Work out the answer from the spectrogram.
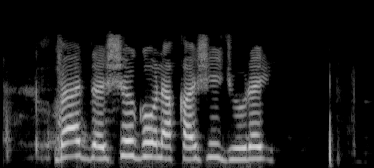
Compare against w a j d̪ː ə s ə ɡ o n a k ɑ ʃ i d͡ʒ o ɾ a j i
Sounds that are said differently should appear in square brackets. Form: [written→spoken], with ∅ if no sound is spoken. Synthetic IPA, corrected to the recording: [w→b] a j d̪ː ə [s→ʃ] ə ɡ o n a [k→q] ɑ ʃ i d͡ʒ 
